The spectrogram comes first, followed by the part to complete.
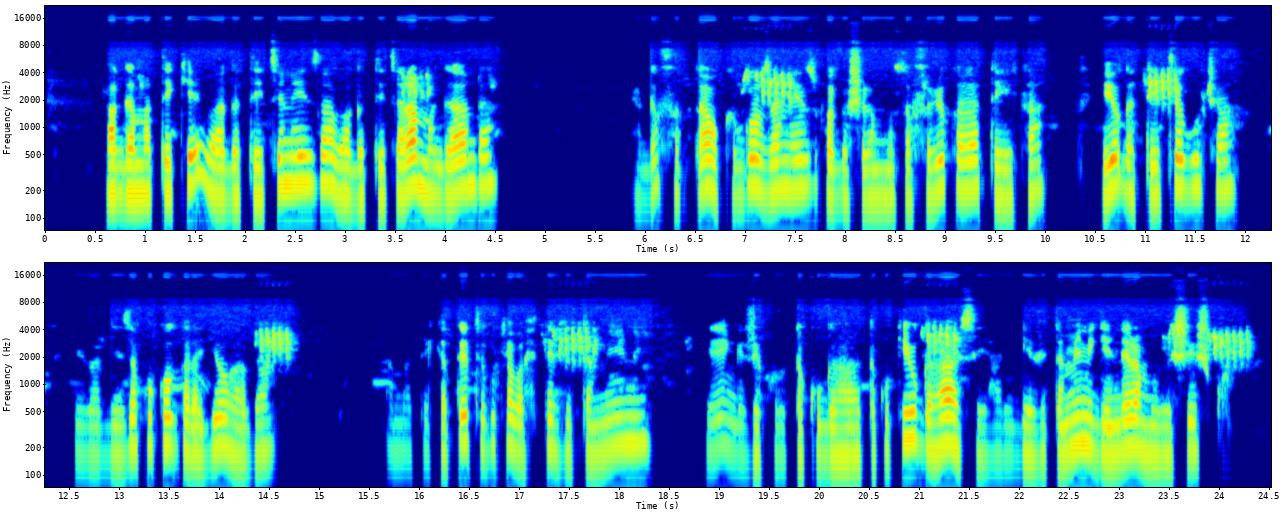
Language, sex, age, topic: Kinyarwanda, female, 18-24, agriculture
